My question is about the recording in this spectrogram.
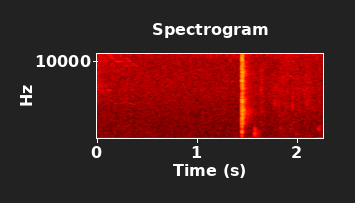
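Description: A single sharp snip of small scissors cutting through a cotton yarn end, about one and a half seconds in, over quiet room tone.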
